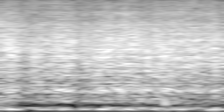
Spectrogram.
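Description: Eggplant pieces, already slightly blackened, fry in a pan after a sprinkle of salt and turmeric, giving a steady, dense, close sizzle that holds evenly throughout with no voices.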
